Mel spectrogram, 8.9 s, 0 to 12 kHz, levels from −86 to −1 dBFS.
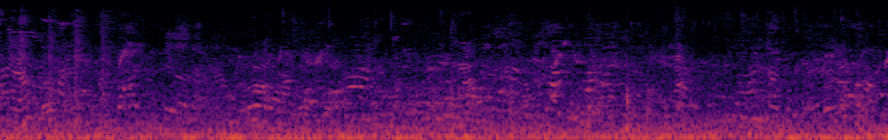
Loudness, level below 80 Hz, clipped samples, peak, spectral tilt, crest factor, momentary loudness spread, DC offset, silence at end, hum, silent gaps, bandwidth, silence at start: -44 LUFS; -44 dBFS; under 0.1%; -28 dBFS; -5.5 dB/octave; 14 dB; 3 LU; under 0.1%; 0 s; none; none; 10.5 kHz; 0 s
